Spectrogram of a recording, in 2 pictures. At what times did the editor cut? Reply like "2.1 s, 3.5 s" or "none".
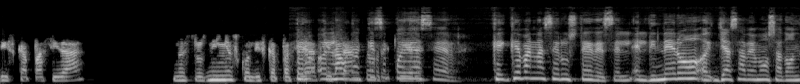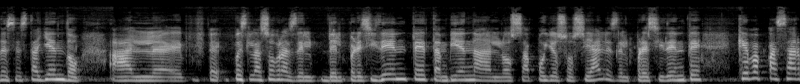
none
